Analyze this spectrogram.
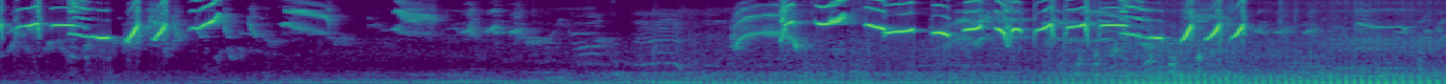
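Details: White-rumped shama luring song: rapid series of loud whistled and slurred notes, a pause with low background hum, then another fast run of sharp varied whistles, with steady low noise throughout.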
